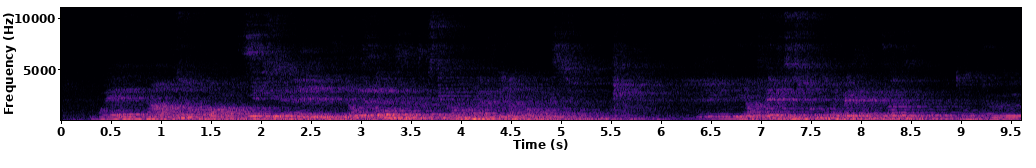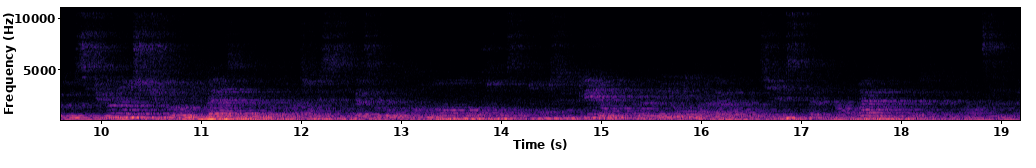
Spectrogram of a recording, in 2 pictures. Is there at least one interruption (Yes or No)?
Yes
